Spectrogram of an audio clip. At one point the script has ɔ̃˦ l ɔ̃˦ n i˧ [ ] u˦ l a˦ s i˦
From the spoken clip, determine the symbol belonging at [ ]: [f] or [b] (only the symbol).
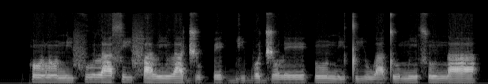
f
